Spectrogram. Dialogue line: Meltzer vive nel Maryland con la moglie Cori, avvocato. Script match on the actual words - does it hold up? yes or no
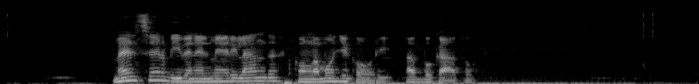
yes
